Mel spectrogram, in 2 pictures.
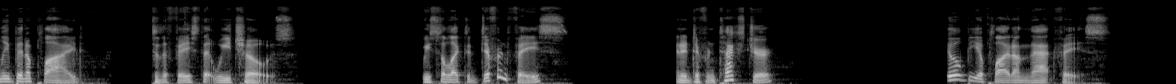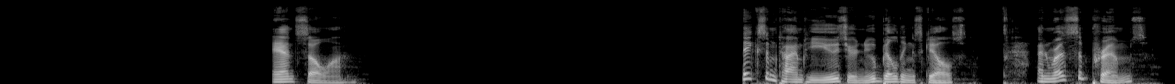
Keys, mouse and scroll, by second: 1.7 alt+click, 9.5 alt+click.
